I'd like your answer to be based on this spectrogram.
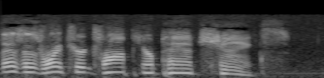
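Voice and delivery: very high-pitched, nasal, nose-pinched voice. Retelling a phone call from a caller, pinching the nose: nasal voice imitating Richard Shanks. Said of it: "I have to get into character for this".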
